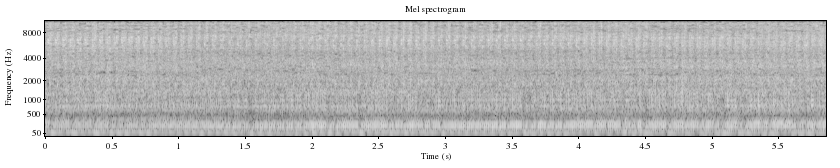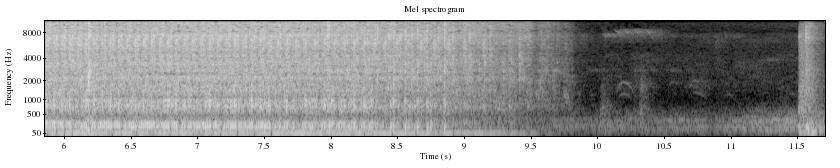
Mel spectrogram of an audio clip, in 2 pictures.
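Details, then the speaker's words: Volkswagen Baja Bug air-cooled engine, cold and never yet up to temperature: uneven, lumpy running with wavering beat, then fades and stalls around nine seconds. Owner suspects stumbling and dying is because it's very cold-blooded, easing once warm. "i honestly think that uh the stammering and dying issue is just based on the fact that it's extremely cold-blooded because when it warms up it kind of stops doing that"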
